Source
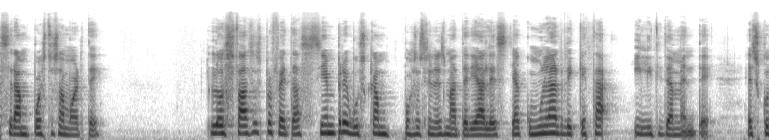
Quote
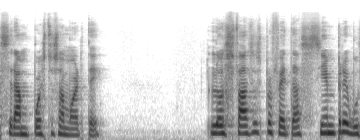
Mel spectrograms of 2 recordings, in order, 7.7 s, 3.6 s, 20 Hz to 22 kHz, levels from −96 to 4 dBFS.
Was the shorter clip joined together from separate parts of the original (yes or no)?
no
